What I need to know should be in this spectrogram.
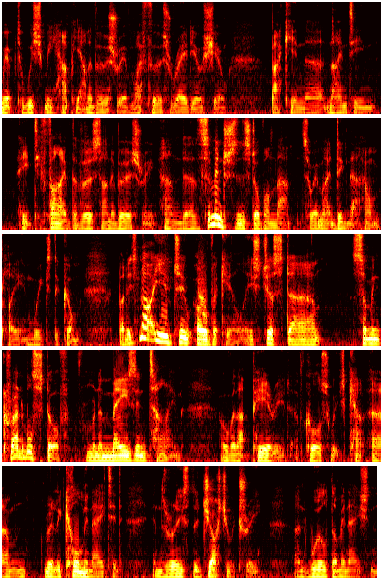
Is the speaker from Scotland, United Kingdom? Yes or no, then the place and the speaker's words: no; Manchester, North West England, United Kingdom; my hometown of Manchester, England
